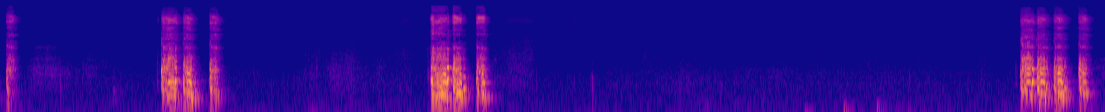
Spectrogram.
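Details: Barking cough at night from an adult: harsh, low, barking coughs in short clusters of three or four, with quiet between.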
